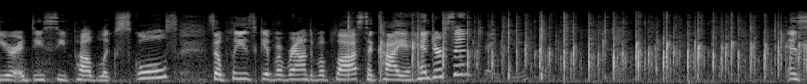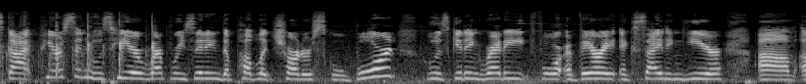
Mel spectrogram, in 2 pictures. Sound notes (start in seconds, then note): 6.1 applause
